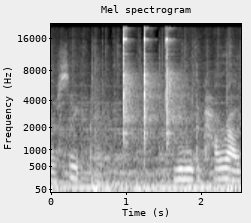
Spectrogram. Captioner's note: metallic tapping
